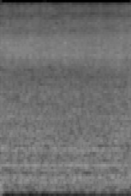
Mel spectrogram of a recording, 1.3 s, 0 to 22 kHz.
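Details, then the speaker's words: 2000 Mercedes-Benz S500, hood open, with new tensioner, suspension converted to normal shocks and springs, AC compressor working and no oil leaks; steady, even, quiet idle with no knocks, ticks or squeals, engine in good shape. "just listening to that, you can hear it's in good shape."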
